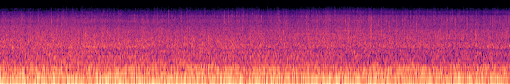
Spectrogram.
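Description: Steady outdoor city ambience: a constant low rumble with an even hiss above it and no single event standing out.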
